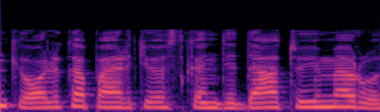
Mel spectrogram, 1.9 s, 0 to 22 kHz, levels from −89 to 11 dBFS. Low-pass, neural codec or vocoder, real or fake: 7.2 kHz; none; real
